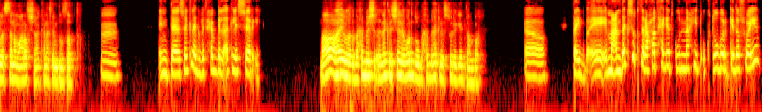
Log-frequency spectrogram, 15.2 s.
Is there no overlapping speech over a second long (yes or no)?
yes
